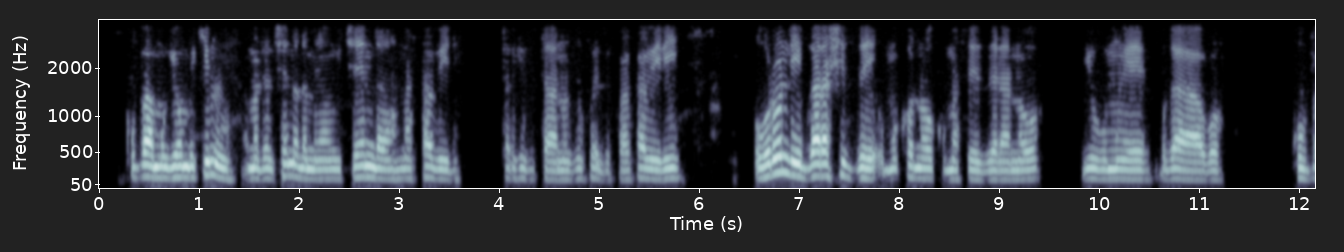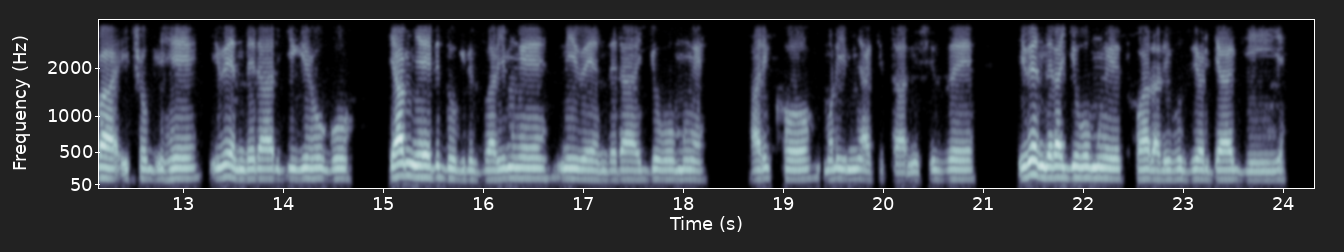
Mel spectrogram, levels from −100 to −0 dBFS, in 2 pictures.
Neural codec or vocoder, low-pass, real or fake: none; 3.6 kHz; real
